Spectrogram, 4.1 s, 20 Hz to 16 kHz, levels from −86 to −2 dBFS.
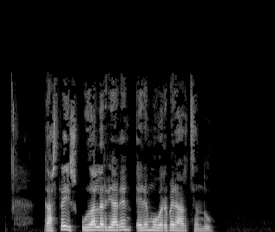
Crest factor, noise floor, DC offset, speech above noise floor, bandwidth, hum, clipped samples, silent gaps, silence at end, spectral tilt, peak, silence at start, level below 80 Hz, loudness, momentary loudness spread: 20 dB; -75 dBFS; under 0.1%; 53 dB; 11 kHz; none; under 0.1%; none; 0.95 s; -5 dB/octave; -4 dBFS; 0.15 s; -74 dBFS; -22 LUFS; 15 LU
